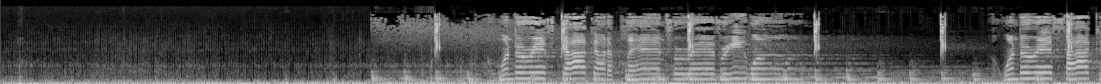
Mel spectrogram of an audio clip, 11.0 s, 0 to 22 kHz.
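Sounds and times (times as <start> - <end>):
motorcycle road noise: 0.0 - 5.6
wind rumble: 0.0 - 11.0.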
